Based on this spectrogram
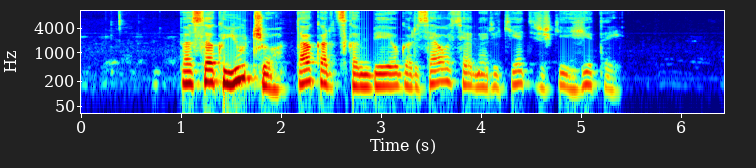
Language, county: Lithuanian, Kaunas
